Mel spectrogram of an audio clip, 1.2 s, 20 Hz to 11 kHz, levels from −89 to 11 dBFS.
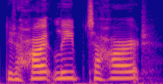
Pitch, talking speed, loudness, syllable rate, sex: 235 Hz, 245 wpm, -19 LUFS, 4.7 syllables/s, female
